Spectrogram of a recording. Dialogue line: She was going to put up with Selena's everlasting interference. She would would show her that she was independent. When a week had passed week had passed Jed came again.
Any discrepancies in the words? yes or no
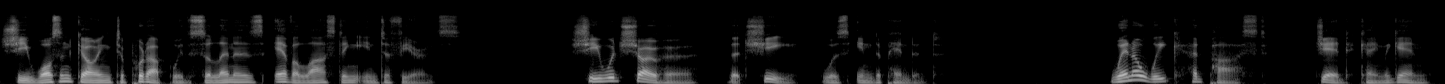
yes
